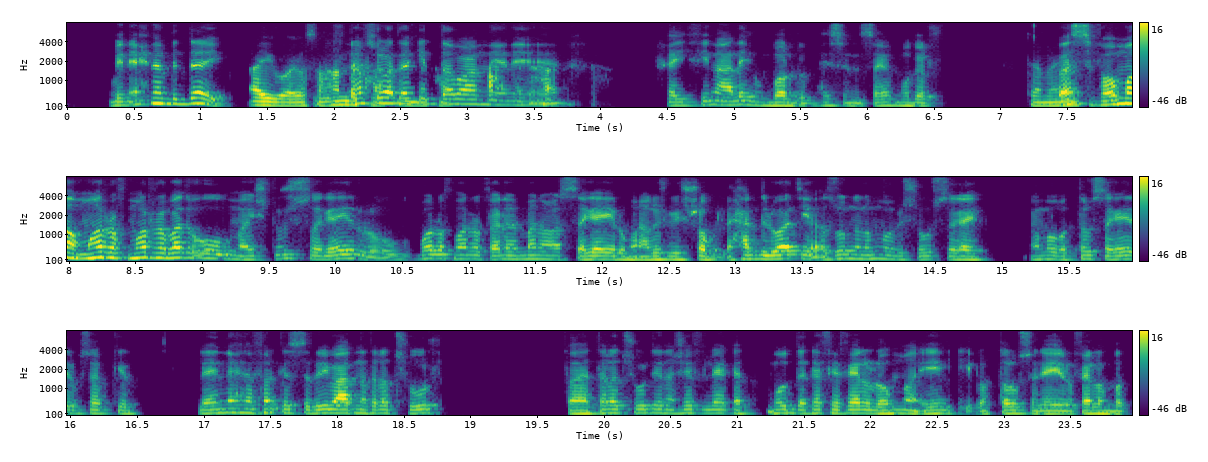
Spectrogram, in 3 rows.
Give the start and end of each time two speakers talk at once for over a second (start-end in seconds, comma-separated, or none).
1.8-3.7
